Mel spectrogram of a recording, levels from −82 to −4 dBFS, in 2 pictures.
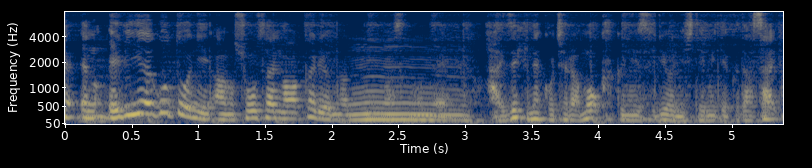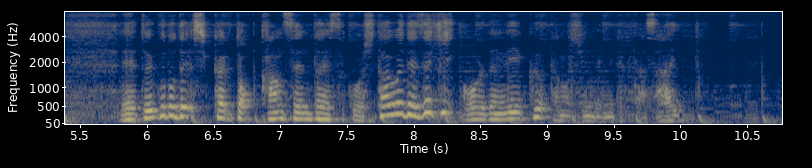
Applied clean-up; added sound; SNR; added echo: none; none; none; reverberation time 0.3 s.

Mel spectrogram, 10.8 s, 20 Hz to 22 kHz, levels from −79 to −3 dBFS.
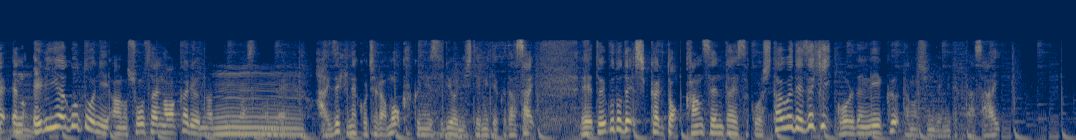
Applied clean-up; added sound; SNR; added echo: none; none; none; none.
